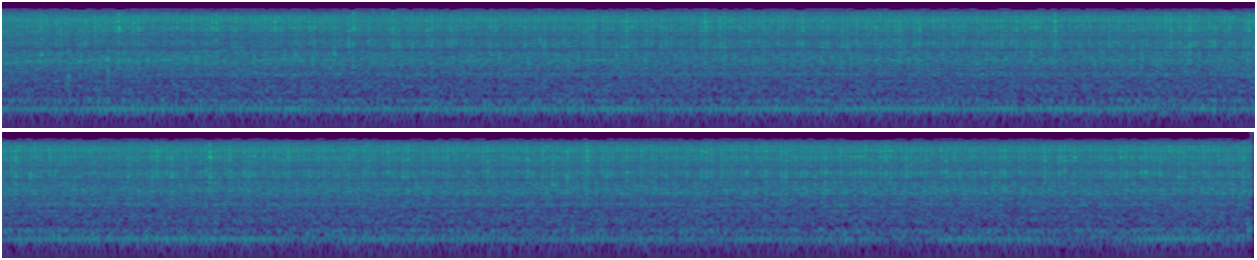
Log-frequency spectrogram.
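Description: A car engine idles steadily under an exhaust gas analyzer test, a constant mid-low hum with a faint tonal drone, alone and unchanging throughout.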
